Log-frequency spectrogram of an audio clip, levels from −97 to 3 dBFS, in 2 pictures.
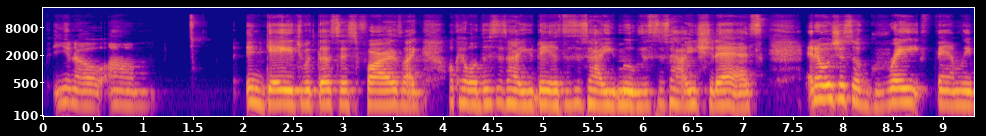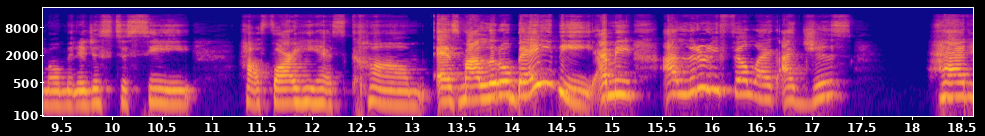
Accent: American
